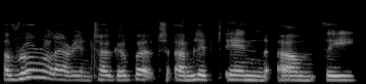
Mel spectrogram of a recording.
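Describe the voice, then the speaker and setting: A woman's voice: medium pitch, unhurried. A middle-aged woman giving a casual, anecdotal testimonial as a host, chatty and digressive. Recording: muffled lo-fi call audio.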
